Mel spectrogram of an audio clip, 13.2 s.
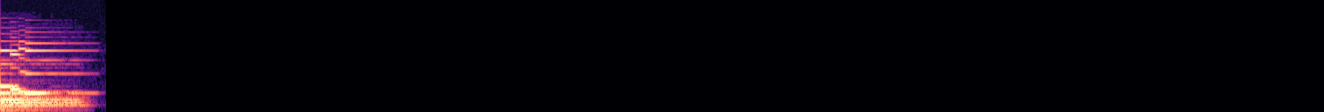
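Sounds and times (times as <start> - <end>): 
fusion music: 0.0 - 0.8.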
